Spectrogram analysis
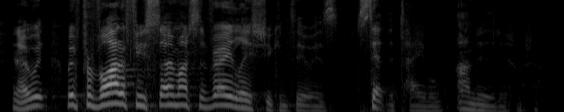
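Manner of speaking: scolding, fading to mutter; scolding parent. Acted. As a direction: lecture the ungrateful kid. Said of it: "the mind frame of my past".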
